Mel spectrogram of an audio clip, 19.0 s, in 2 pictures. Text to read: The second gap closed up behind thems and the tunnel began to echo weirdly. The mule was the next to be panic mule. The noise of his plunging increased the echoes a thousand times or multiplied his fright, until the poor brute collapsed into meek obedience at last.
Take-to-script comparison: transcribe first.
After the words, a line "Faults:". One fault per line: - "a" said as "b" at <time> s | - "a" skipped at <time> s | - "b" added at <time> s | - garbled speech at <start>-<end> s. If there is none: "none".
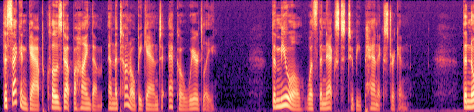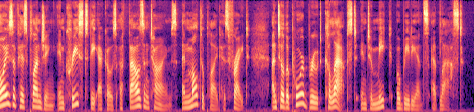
The second gap closed up behind them and the tunnel began to echo weirdly. The mule was the next to be panic stricken. The noise of his plunging increased the echoes a thousand times and multiplied his fright, until the poor brute collapsed into meek obedience at last.
Faults:
- "thems" said as "them" at 1.8 s
- "mule" said as "stricken" at 7.7 s
- "or" said as "and" at 13.1 s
